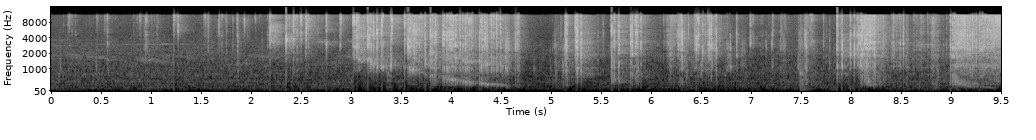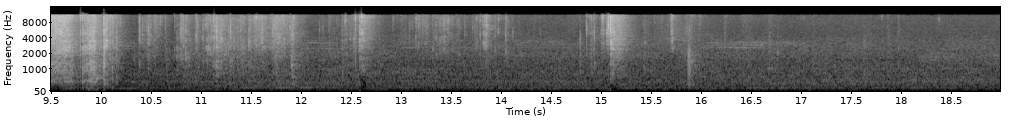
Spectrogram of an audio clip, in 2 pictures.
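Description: Clear plastic packaging wrap crinkling and tearing as it is handled and pulled off, in dense bursts for the first half, two of them ending in a falling rip, then a few sparser crackles.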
